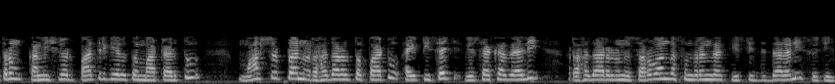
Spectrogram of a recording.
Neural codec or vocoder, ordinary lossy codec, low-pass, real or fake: none; none; 3.6 kHz; real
